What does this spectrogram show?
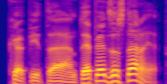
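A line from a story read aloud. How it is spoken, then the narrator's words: Snorting. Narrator (Russian): хмыкнул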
